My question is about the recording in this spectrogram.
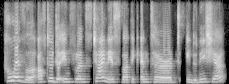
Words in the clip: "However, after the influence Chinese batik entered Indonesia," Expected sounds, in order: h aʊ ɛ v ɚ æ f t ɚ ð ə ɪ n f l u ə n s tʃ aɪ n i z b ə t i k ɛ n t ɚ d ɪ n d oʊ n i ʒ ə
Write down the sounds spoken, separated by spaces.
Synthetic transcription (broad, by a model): h aʊ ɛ v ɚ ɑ f t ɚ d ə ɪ n f l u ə n s tʃ aɪ n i s b ə t i k ɛ n t ɚ d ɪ n d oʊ n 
